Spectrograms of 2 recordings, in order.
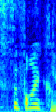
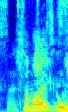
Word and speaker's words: cervical: And if you'd like any more information or advice about cervical cancer, it is cervical, isn't it? Cervical is the English word. Cervical is the American pronunciation.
